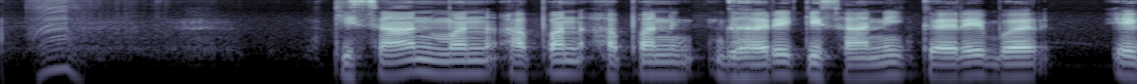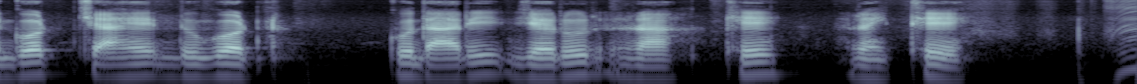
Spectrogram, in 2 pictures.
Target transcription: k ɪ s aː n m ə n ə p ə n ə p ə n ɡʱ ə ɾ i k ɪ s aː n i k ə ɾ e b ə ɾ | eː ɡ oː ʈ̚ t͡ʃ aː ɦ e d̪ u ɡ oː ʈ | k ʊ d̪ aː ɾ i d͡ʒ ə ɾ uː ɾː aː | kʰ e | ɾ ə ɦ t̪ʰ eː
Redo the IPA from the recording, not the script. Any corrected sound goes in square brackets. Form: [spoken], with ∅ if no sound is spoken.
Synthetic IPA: k ɪ s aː n m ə n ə p ə n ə p ə n ɡʱ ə ɾ [e] k ɪ s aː n i k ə ɾ e b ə ɾ | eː ɡ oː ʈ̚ t͡ʃ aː ɦ e d̪ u ɡ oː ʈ | k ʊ d̪ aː ɾ i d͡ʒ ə ɾ uː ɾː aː | kʰ e | ɾ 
